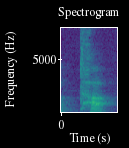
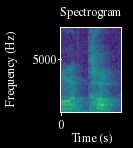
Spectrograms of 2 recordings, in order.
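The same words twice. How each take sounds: First: "Artha" with an aspirated t, "tha"; breathy t, no d; correct "tha". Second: "Artha" said as "arda" with a d; wrong "dha" sound. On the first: Shown as a demonstration. Teacher gives the correct Artha with aspirated t. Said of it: "It should be". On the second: Retold or imitated. Teacher imitates South Indian priests saying Artha wrong. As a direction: swap the tha for a plain d. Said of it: "they say".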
